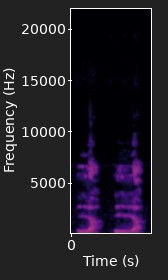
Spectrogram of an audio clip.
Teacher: जिह्वा जो है बीच में अवरोध करती, बगल से जो है हवा निकल गई, वायु जो है अवरोध होते हुए भी जिह्वा को पार्श्व से, दोनों बगल से पार्श्व से निकल गई, इसीलिए तो इसको पार्श्विक कहा गया। हवा जो है जिह्वा के पार्श्व भाग से निकल गई, इसीलिए इसको जो है पार्श्विक कहा गया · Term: पार्श्विक व्यंजन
